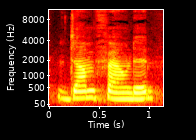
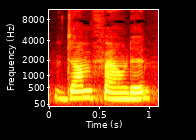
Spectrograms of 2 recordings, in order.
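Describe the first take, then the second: No difference in how they are said.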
